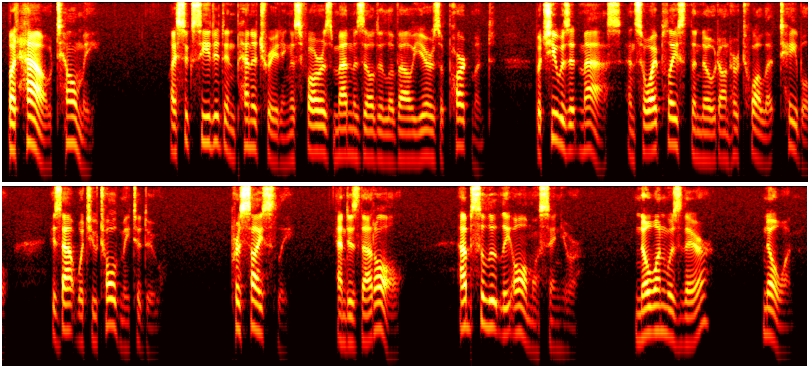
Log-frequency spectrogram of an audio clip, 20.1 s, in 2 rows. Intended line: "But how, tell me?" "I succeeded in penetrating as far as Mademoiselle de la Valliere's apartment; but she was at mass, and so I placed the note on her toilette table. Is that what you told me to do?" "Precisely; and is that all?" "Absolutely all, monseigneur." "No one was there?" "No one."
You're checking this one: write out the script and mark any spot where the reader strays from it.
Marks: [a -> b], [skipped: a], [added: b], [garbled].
"But how, tell me?" "I succeeded in penetrating as far as Mademoiselle de la Valliere's apartment; but she was at mass, and so I placed the note on her toilette table. Is that what you told me to do?" "Precisely; and is that all?" "Absolutely all, monseigneur." "No one was there?" "No one."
